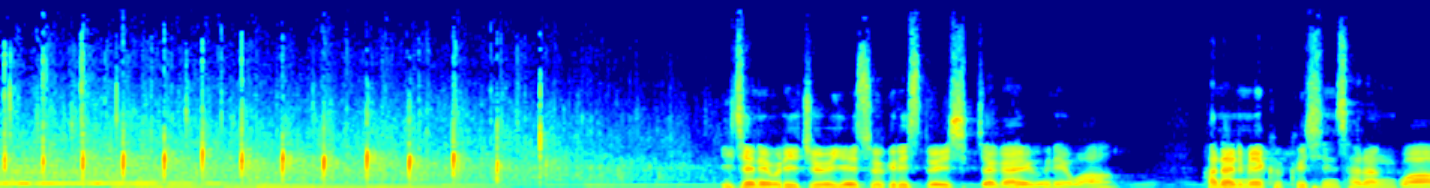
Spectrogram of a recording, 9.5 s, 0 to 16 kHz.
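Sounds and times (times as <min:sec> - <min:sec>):
audience clapping in a steady even rhythm: 0:00.0 - 0:05.3
sustained instrumental chords: 0:00.0 - 0:07.7
speech: 0:04.8 - 0:09.5.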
